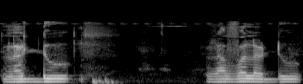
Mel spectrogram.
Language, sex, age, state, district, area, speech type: Telugu, male, 18-30, Andhra Pradesh, Bapatla, rural, spontaneous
